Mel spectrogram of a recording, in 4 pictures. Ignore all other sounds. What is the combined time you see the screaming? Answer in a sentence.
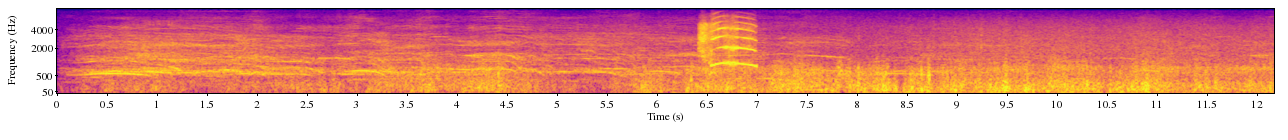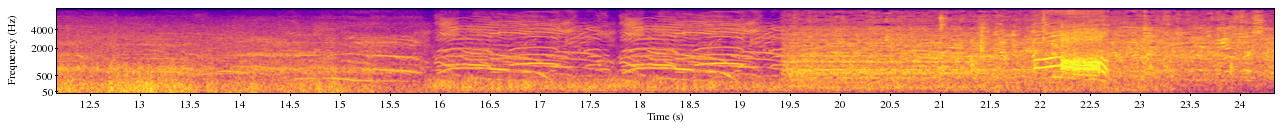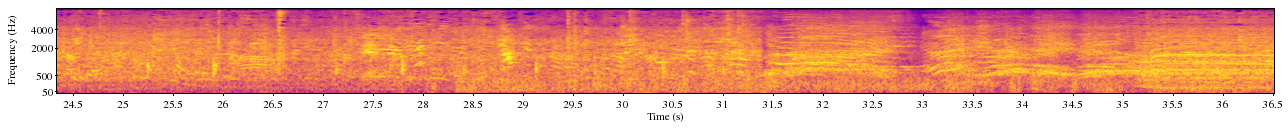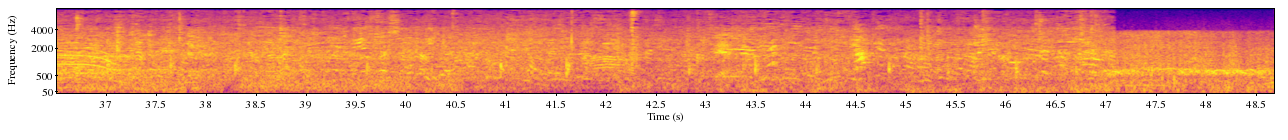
The screaming can be heard for 3 seconds in total.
